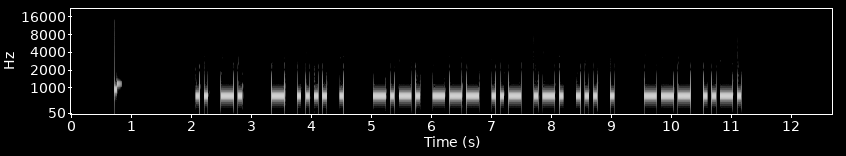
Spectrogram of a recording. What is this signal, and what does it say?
Morse code, heard as a keyed tone, about 17 wpm, 700 Hz. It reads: IN THE COURSE OF
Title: Sets of 4 Words 17wpm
